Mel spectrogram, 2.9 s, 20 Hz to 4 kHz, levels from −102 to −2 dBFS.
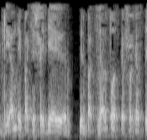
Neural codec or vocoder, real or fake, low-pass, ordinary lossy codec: vocoder, 44.1 kHz, 128 mel bands every 256 samples, BigVGAN v2; fake; 3.6 kHz; MP3, 16 kbps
